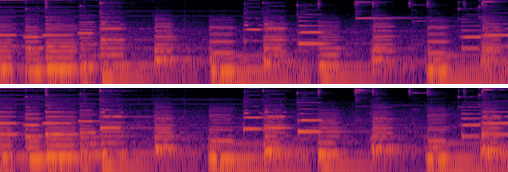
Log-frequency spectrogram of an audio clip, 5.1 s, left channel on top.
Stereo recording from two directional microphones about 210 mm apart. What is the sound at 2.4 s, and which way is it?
Music, centre (ahead or behind).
